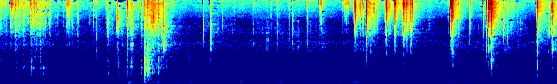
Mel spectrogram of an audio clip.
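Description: A solid white bar of soap with a dark painted, textured coating is held in the hand and carved with a utility blade, scraping off curls. Quiet, bright, crisp scraping and crackling strokes come in short bursts with pauses between them. There is almost no low end and no ring after each stroke.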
